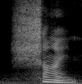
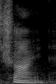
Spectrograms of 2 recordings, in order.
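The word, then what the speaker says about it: sinh: the hyperbolic sine or we call it as shine we pronounce it as shine so it is spawn and x minus that spawn and negative x divides by 2.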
